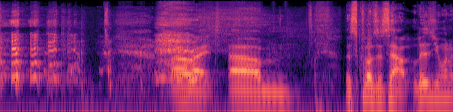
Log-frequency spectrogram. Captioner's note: laughs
